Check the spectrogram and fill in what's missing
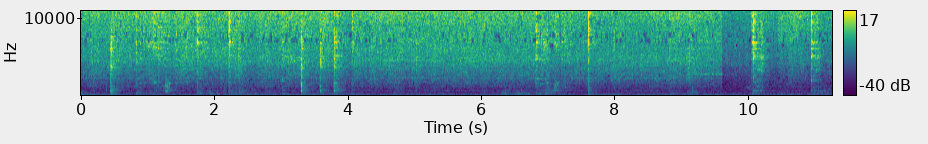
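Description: Chillies frying in a pan on a gas stove give off a steady, close sizzle. Scattered clinks and scrapes of stirring punctuate it at irregular intervals.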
